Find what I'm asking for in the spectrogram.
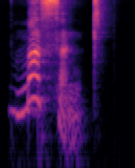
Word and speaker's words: mustn't: Must not a une contraction qui fait que le T qui est ici en gris ne se prononce pas. Et donc, d'ailleurs, on ne le retrouve pas en tant que son dans la phonétique. Et on entend mustn't.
